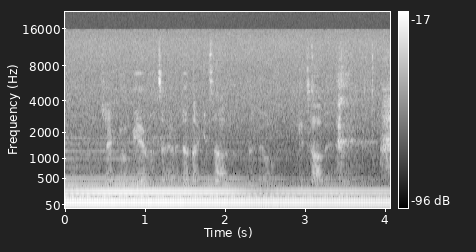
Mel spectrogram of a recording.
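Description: Electric guitar's last chord ringing on through the amplifier as a steady low drone, fading slightly, with faint talk over it.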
